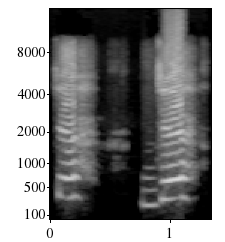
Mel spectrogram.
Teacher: dihasilkan dari lidah bagian tengah itu bertemu dengan titik artikulasi langit-langit keras, palatal. Nah, dia menghasilkan bunyi ceh, jeh gitu. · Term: bunyi paduan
